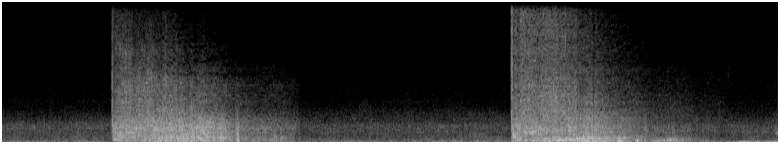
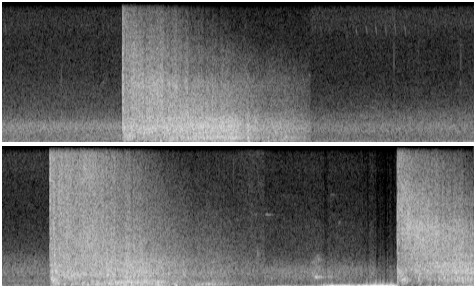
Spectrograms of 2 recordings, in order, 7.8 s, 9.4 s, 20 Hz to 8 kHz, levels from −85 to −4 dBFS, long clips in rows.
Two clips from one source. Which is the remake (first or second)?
first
